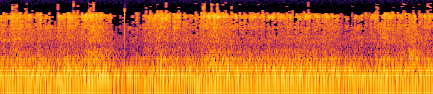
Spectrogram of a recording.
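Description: Race car engine running at low revs, heard from inside the stripped, roll-caged cockpit: a steady deep rumble as the car creeps forward at walking pace.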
